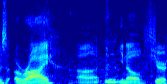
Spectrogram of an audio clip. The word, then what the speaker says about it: Uhraii: my uh my name is awry uh you know if you're filipino awry means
